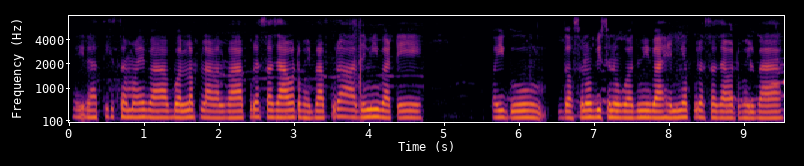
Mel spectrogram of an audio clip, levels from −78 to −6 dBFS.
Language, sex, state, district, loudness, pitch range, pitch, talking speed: Bhojpuri, female, Uttar Pradesh, Gorakhpur, -29 LUFS, 180-195 Hz, 185 Hz, 170 wpm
